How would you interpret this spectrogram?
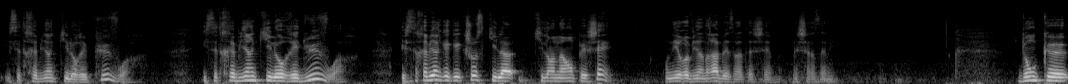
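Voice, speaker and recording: A man, a rabbi, giving a religious lesson as animated storytelling, with dramatic pauses and direct address to his listeners. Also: on the high side. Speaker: rabbi, teacher.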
